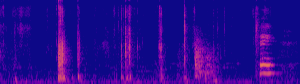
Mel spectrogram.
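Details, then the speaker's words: Several short ripping and crinkling sounds of medical tape torn and pressed down in a quiet room, securing an ABD pad over gauze during a wet-to-moist wound dressing change on a patient's leg, recorded at home. "i'm going to now tape it down to secure it secure the dressing down"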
